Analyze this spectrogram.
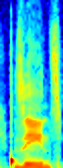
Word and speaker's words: zines: Zines, pronounced zines, credit their origin to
